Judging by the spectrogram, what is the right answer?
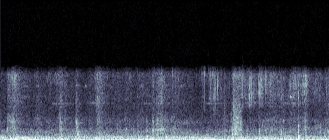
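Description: Faint rustling and light taps of fabric therapy sole pads being handled and fitted onto bare feet, over a low steady room hum.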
